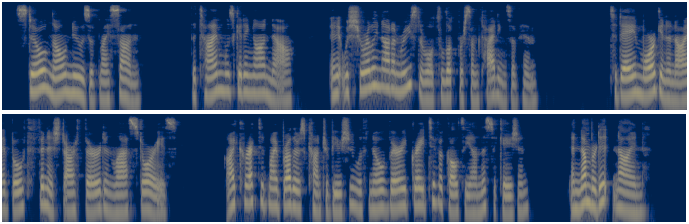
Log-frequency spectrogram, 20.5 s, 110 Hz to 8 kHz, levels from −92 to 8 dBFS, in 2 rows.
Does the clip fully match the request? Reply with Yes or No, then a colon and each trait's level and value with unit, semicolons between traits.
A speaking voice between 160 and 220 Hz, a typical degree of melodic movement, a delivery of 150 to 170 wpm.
Yes: high, 190 Hz; average, 4.2 semitones; average, 160 wpm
